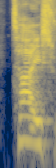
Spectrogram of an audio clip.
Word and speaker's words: Tice: Tice rhymes with lice.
